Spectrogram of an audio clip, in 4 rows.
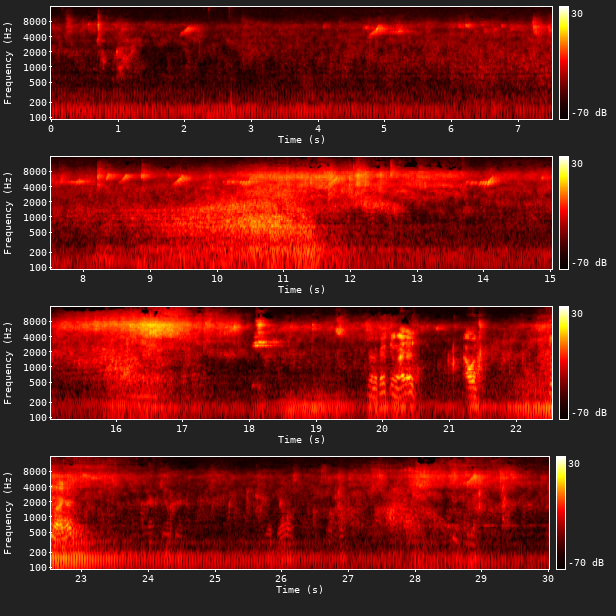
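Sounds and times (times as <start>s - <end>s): small birds chirping: 0.0s - 30.0s
broad rushing noise: 6.4s - 20.2s, 26.6s - 30.0s.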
